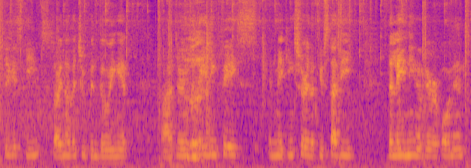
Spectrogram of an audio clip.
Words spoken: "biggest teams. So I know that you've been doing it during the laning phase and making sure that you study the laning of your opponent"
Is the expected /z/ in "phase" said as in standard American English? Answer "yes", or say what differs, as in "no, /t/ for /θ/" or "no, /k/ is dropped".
no, /s/ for /z/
